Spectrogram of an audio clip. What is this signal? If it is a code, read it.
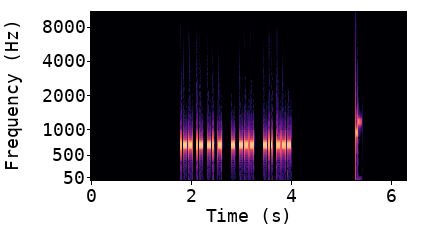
Morse code, heard as a keyed tone, about 44 wpm, 700 Hz. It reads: WANT TO DO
